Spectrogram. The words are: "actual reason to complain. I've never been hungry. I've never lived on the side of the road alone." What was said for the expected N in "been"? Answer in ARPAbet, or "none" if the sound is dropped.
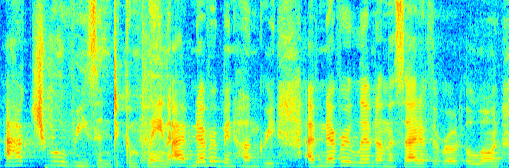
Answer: N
